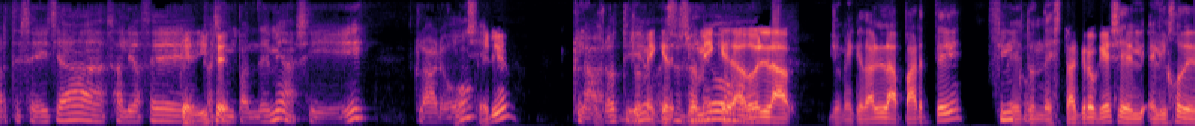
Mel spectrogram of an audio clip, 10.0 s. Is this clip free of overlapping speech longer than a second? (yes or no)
no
